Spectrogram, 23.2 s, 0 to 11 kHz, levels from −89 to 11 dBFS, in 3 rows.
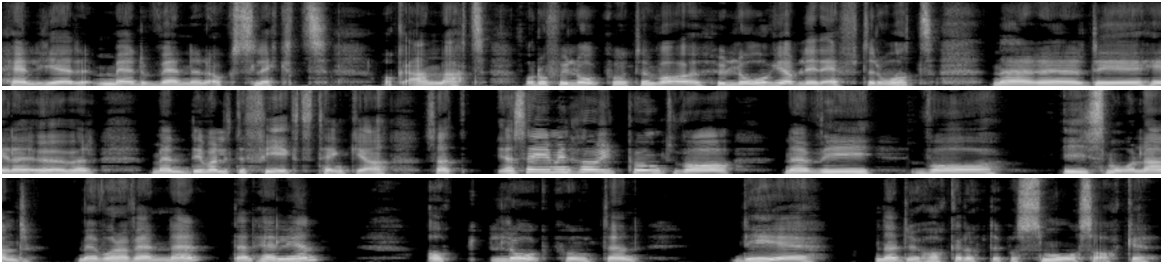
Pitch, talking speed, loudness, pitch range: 190 Hz, 150 wpm, -16 LUFS, 180-240 Hz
